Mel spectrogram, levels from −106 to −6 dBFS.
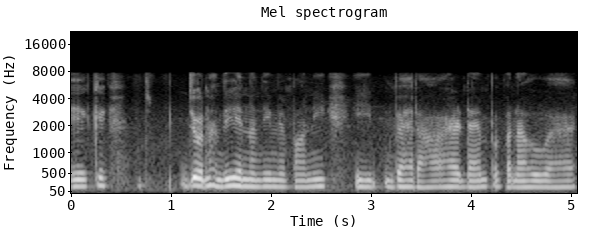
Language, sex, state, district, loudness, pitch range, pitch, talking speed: Hindi, female, Bihar, Jamui, -28 LUFS, 155-170 Hz, 160 Hz, 165 wpm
